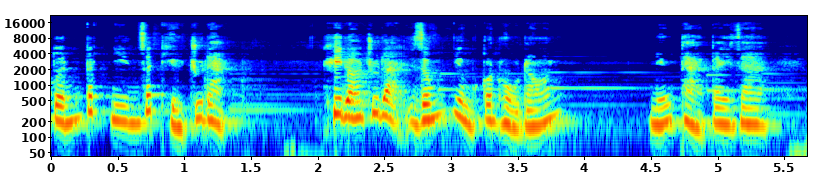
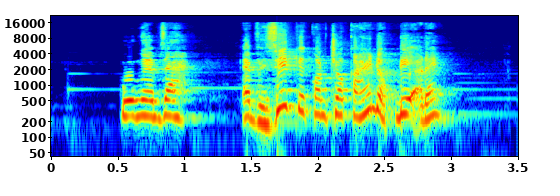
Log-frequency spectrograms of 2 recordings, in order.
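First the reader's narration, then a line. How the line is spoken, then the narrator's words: Screaming. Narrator (Vietnamese): Chú Đại gào lên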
